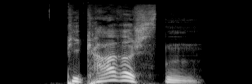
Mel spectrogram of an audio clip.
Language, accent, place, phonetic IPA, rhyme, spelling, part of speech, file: German, Germany, Berlin, [piˈkaːʁɪʃstn̩], -aːʁɪʃstn̩, pikarischsten, adjective, De-pikarischsten.ogg
- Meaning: 1. superlative degree of pikarisch 2. inflection of pikarisch: strong genitive masculine/neuter singular superlative degree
